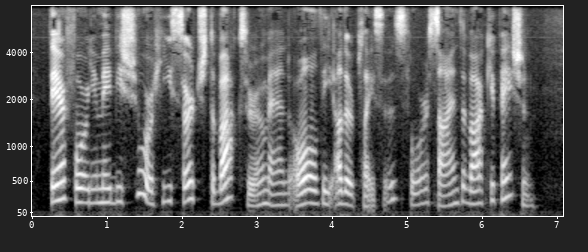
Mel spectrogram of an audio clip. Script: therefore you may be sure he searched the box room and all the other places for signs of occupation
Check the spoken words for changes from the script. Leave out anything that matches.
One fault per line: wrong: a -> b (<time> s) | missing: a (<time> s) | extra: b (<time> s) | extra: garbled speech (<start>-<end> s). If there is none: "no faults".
no faults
